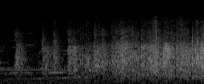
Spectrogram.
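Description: Congregation applauding: a few scattered claps at first, building into steady applause.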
